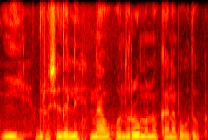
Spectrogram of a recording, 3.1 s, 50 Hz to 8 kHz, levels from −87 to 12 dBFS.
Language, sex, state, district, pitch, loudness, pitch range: Kannada, male, Karnataka, Koppal, 150 Hz, -20 LUFS, 145-155 Hz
